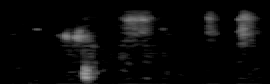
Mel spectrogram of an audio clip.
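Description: Near silence: room tone with a few faint, short hisses and ticks.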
